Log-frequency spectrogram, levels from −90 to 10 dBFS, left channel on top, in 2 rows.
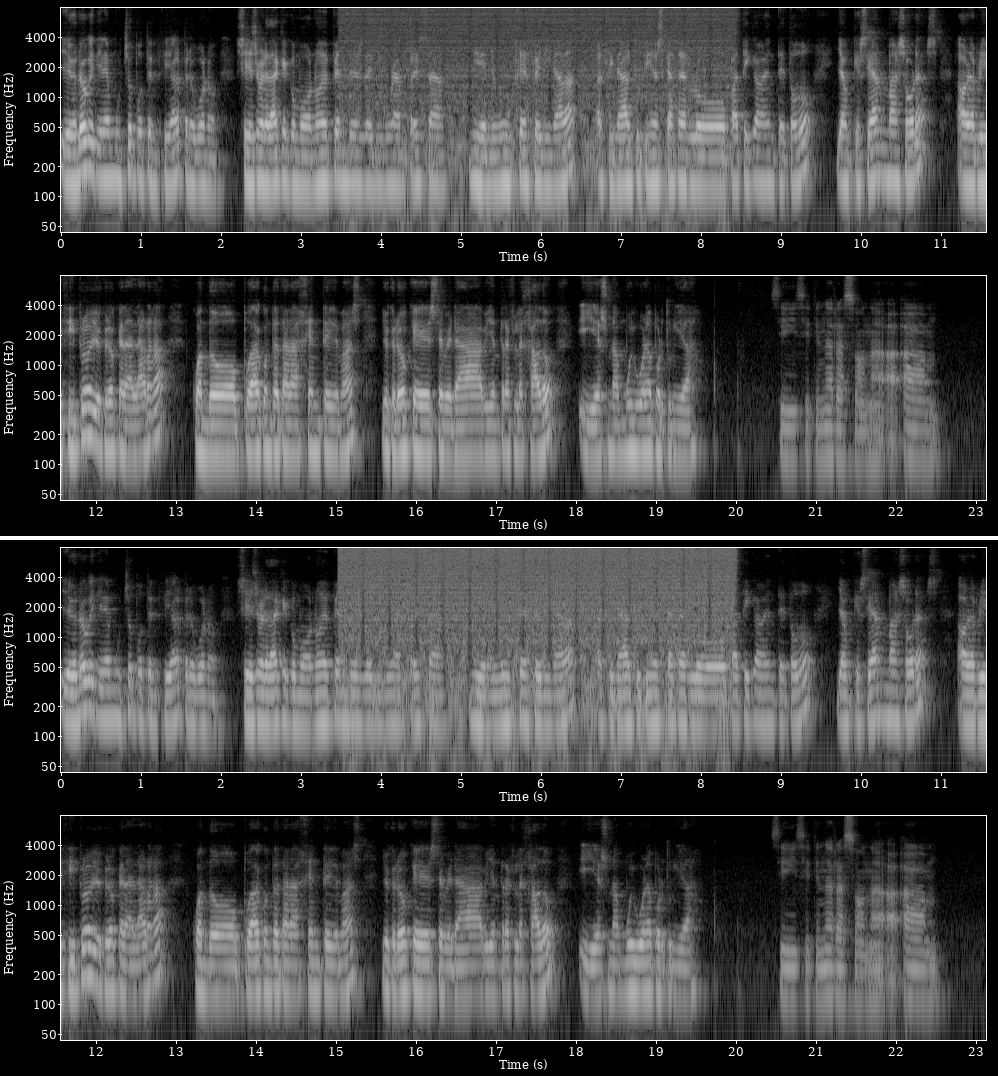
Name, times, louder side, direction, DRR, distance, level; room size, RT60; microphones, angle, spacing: voice 1, 0.0-9.4 9.7-10.9 11.2-12.9 13.2-15.3 15.6-17.8 18.0-19.5, left 3 dB, 70° left, 0.6 m, -25 dB
sound 1, 3.5-8.5, right 8 dB, 85° right, 0.5 m, -31 dB
voice 2, 20.5-22.6, right 1 dB, ahead, 0.5 m, -35 dB
6.1 x 3.8 x 6.1 m
head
